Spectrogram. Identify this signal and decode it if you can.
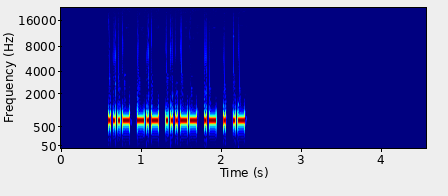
Morse code, heard as a keyed tone, about 40 wpm, 700 Hz. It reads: VK3AEA
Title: DXCC-100 Call Signs - 6 Characters - Repeated 2x - 40wpm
